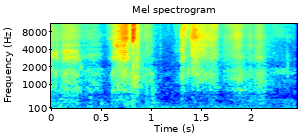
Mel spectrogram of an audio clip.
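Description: Sheets of patterned scrapbook paper rustling and sliding as they are handled, in a few short swishes.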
